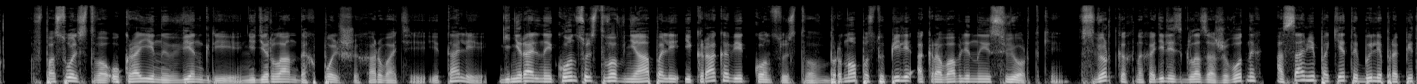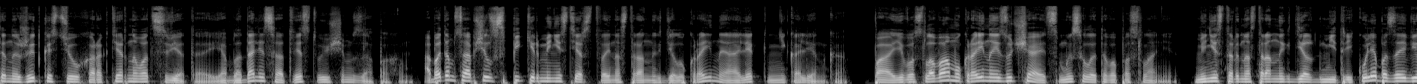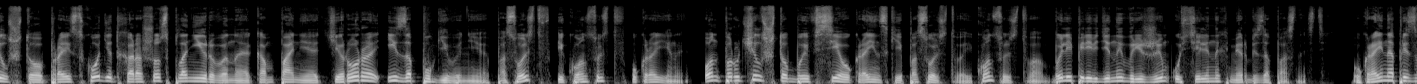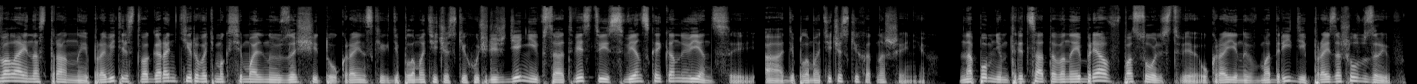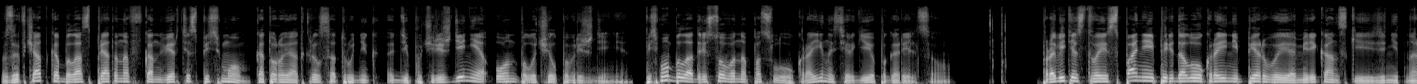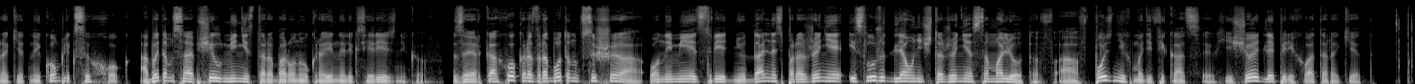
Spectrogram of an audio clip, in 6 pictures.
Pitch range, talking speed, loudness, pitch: 100-145 Hz, 125 wpm, -20 LUFS, 120 Hz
